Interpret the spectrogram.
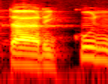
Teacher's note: Iqlab iaitu menukarkan daripada bunyi nun kepada bunyi mim dengan kadar panjang 2 harakat.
